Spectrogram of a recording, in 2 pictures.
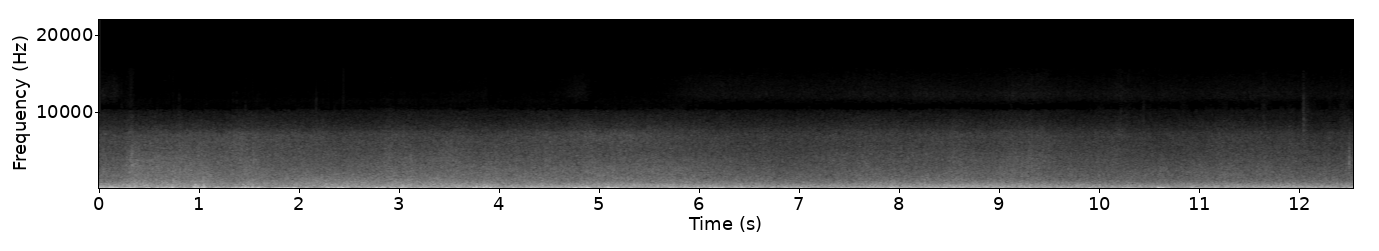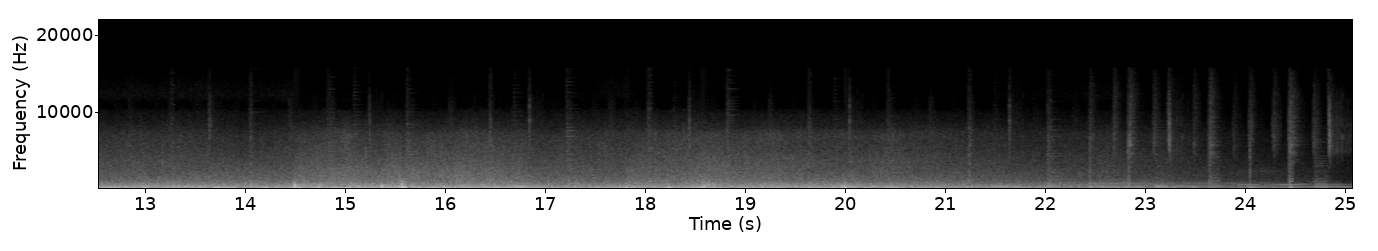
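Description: Surf breaking against a rocky shore, with wind rumbling on the microphone; the noise eases near the end as music fades in.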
